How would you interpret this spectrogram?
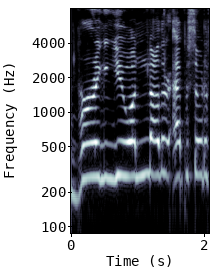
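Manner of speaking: loud, high, drawn-out video opener; hyped intro. Real, not acted. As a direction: belt out a show welcome, stretching the key words. Host's show-opening greeting.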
